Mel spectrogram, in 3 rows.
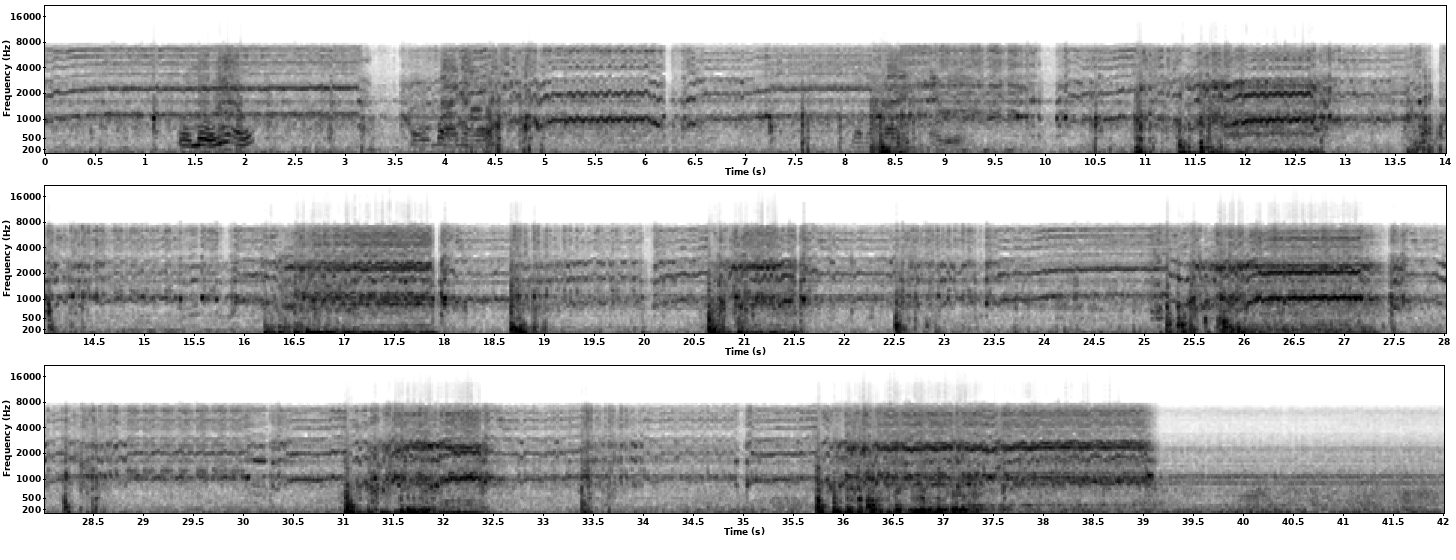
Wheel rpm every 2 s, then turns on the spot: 310, 260, 270, 280, 290, 260, 270, 260, 260, 280, 270, 280, 310, 280, 280, 280, 300, 290, 270, 170, 0.
none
